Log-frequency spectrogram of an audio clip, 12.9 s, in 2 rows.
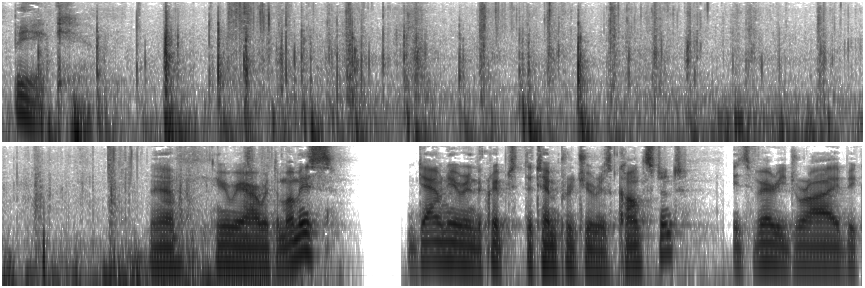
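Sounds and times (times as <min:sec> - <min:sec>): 
footsteps descending uneven stone steps into a limestone crypt: 0:00.0 - 0:08.7
speech: 0:00.1 - 0:00.7, 0:07.6 - 0:12.9.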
